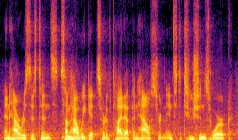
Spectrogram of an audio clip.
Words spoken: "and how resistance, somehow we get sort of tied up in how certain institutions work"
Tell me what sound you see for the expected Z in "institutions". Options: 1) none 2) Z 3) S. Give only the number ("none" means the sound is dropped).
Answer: 2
